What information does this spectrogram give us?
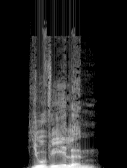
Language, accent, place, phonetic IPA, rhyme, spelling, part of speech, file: German, Germany, Berlin, [juˈveːlən], -eːlən, Juwelen, noun, De-Juwelen.ogg
- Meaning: plural of Juwel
